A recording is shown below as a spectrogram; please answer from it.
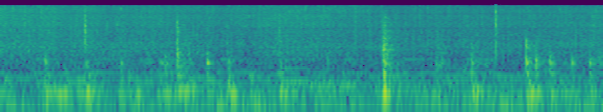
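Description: Ingredients for a stuffed liver and ground-meat dish frying in a pan while being stirred, with steady sizzling and scraping spoon clatters throughout, close and without talk.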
